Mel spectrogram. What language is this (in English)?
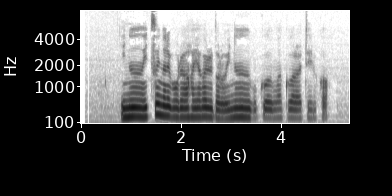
Japanese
